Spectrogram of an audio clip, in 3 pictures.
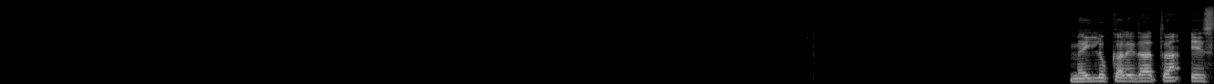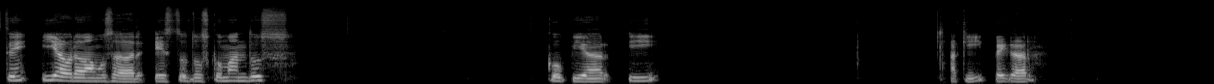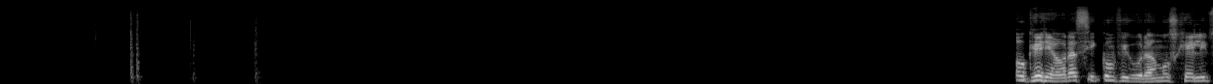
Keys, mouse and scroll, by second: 1.5 scroll down 1, 2.0-3.1 scroll down 1, 3.1-4.4 scroll down 1, 4.4-5.1 scroll down 1, 5.1-5.5 scroll down 1, 6.9-8.3 scroll down 2, 8.3-9.3 scroll down 2, 11.6 scroll down 2, 12.2-13.9 scroll down 2, 13.9-15.5 drag, 16.3 right click, 17.2 click, 23.9 click, 25.5 Return, 35.1-36.0 scroll down 1, 36.0-36.4 scroll down 1.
